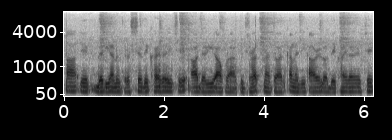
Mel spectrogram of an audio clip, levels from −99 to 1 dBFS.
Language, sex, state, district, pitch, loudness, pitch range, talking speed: Gujarati, male, Gujarat, Gandhinagar, 110 Hz, -17 LUFS, 105-115 Hz, 165 wpm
